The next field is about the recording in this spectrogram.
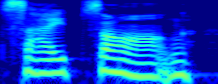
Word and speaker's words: Cai Cong: So, to start out, Kai Kong's name is actually spelled C-A-I-C-O-N-G, and it probably should sound something like Tsai Tsong, but I'll stick with Kai Kong, with your forgiveness.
